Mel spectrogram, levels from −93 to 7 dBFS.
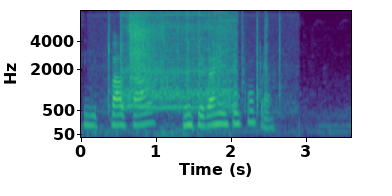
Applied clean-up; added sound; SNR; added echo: none; Camera; -1 dB; none.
